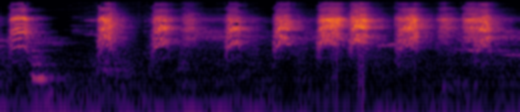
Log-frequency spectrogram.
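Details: Grey-cheeked bulbul singing in the long, rough 'besetan' style: harsh, hissing bursts repeated about every half second, each a broad buzzy rasp, with one lower whistled note early on.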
